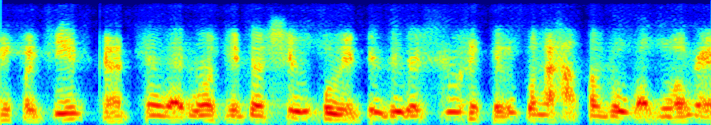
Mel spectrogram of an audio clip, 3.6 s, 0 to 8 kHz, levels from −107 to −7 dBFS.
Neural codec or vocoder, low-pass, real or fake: codec, 16 kHz, 0.5 kbps, FreqCodec, smaller model; 7.2 kHz; fake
